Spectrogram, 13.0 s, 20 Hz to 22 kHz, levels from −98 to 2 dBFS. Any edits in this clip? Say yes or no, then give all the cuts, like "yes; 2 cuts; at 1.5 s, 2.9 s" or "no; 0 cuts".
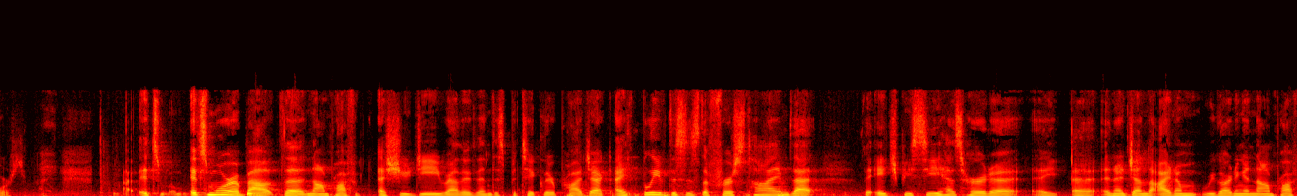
yes; 1 cut; at 10.6 s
